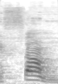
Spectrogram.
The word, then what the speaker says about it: thumb: this is my thumb this is my thumb with a be a silent B at the end this is my thumb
